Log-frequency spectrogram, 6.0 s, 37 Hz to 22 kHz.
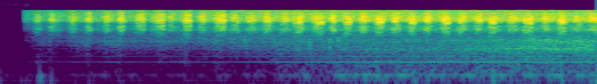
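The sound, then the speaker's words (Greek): Loud cicadas buzz continuously in a dense, pulsing drone on a hot mid-August day in 1983 in an emptied city, the pulses repeating several times a second, with a faint low hum underneath. No one speaks. “Έσκαγε ο Τζίτζικας, η πόλη είχε αδειάσει, όλοι είχαν φύγει για διακοπές, εκτός από μένα.”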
